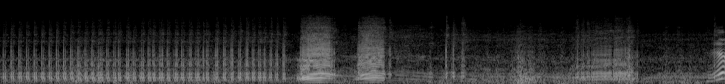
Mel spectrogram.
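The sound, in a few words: two-stroke dirt bike engine during wheelie attempt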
